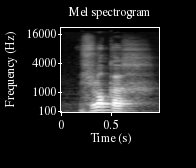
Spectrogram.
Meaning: flaky, consisting of flakes
- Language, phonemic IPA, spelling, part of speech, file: Dutch, /ˈvlɔkəx/, vlokkig, adjective, Nl-vlokkig.ogg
